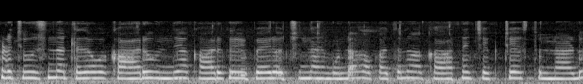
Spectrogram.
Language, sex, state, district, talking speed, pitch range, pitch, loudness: Telugu, female, Andhra Pradesh, Visakhapatnam, 175 wpm, 270-290 Hz, 280 Hz, -14 LUFS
